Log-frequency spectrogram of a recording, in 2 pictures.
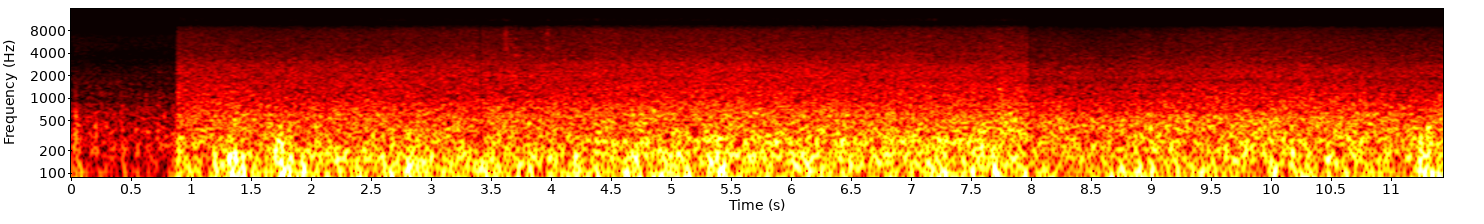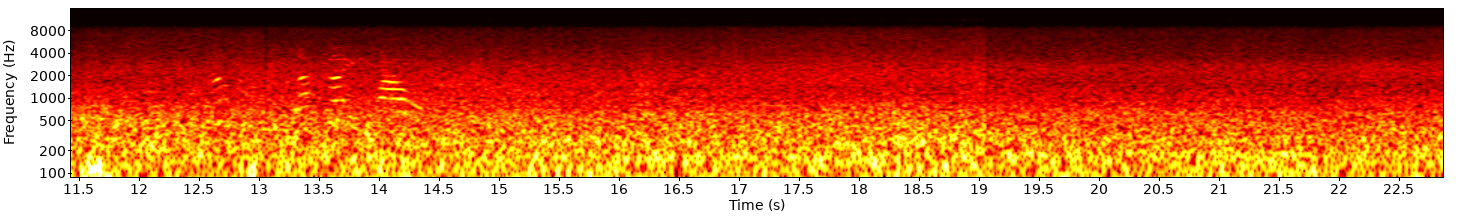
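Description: Waves surge and wash over rocks close by.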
